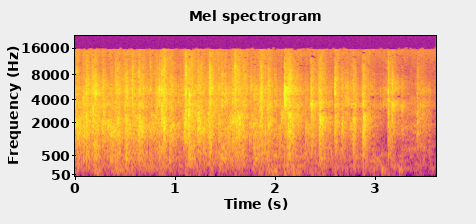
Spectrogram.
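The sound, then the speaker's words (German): A crowd claps together in a steady, dense burst of applause for a good question, carrying on for a few seconds with no talking over it. “Ich möchte einmal klatschen dafür.”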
